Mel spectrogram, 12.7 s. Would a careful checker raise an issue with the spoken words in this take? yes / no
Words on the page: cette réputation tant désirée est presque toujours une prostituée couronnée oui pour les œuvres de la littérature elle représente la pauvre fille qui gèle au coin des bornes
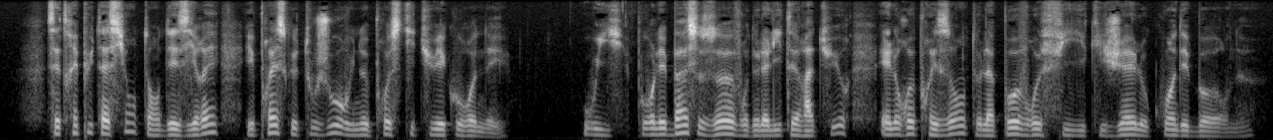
yes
